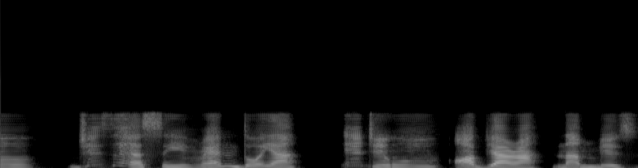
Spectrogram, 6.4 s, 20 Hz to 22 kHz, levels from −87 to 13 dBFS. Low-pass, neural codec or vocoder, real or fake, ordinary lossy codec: 7.2 kHz; codec, 16 kHz, about 1 kbps, DyCAST, with the encoder's durations; fake; AAC, 64 kbps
